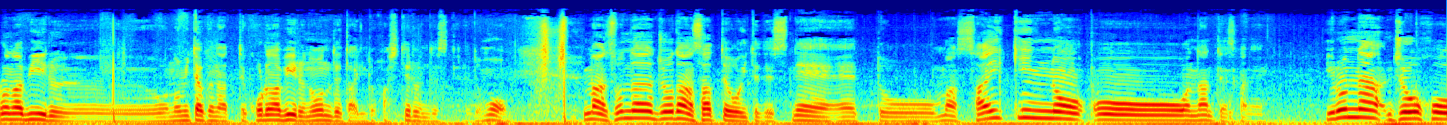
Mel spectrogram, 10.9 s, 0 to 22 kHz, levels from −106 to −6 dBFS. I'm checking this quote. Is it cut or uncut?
cut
